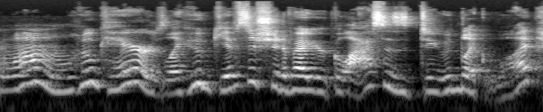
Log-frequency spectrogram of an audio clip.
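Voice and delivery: cold, uncaring Levi; dismissive Levi. Retold or imitated. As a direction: toss it away like nothing matters. Levi voiced dismissing Zeke.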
